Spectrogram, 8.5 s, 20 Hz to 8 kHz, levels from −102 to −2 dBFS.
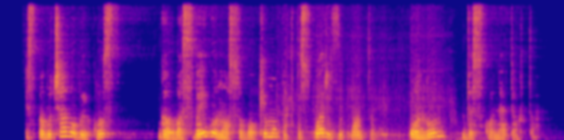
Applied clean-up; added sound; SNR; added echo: neural separator model SepFormer DNS4.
